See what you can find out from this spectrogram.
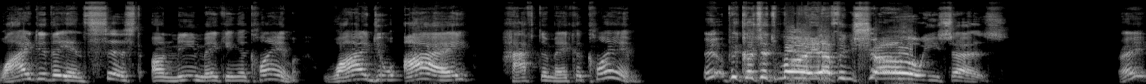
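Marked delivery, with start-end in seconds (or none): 7.0-9.2 high, loud, sneering, mocking catty voice. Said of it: "He says it in a bitch voice".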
